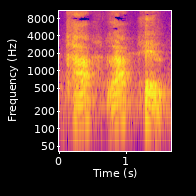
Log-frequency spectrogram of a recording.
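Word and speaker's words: Harahel: Le son H, fait H la sortie, ok? Ha-Ra-Hel.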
